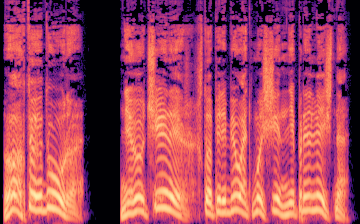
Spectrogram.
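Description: A man's voice: high-pitched, expressive, moderate pace, a little mellow, husky, dry recording, studio quality, pitched above the performer's own voice, full character voice. A man voicing an arrogant, hot-headed baron in an audiobook, blustering and indignant. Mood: enraged. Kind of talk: audiobook character voice.

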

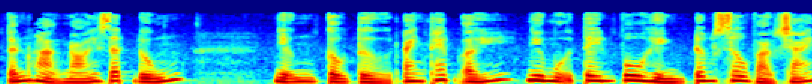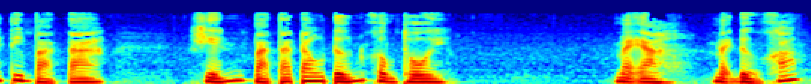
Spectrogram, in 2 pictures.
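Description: Low, husky woman narrating a story. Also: moderate pace, no echo. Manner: steady storytelling read. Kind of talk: scripted audio-story narration.

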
